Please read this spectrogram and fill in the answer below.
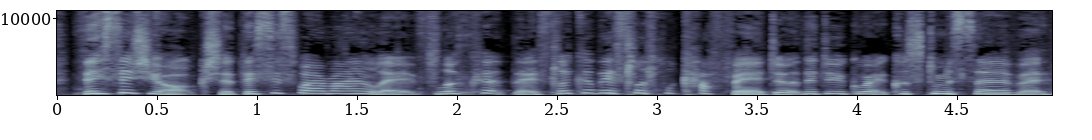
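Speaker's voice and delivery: beaming stage pitch for Yorkshire; proud sales pitch. Retold or imitated. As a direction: sell the county like a tour guide.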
